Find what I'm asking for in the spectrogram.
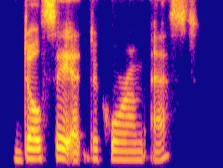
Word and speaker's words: Dulce et decorum est: Dulce et decorum est. Did I pronounce that correctly? – I think you did the Latin right.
